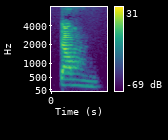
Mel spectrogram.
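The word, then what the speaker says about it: dumb: जो देखो वर्ड देखो डी यू एम बी डम इसमें बी साइलेंट है। तो बी को बोलने का तकुलफ करने की जरूरत नहीं है। डंब बहुत लगता है क्या? यार इतना मुश्किल क्यों है डंब बोलना? क्योंकि डंब में ब है ही नहीं तो मुश्किल लगता है प्रोनाउंस करना। डंब डंब that's all.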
